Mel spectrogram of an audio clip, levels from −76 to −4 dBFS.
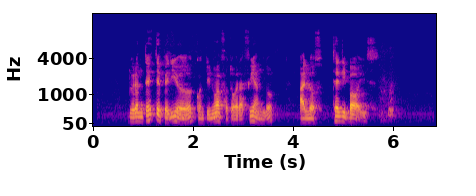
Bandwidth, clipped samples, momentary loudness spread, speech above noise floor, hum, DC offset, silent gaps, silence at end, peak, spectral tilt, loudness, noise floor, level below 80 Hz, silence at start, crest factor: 10 kHz; under 0.1%; 16 LU; 38 dB; none; under 0.1%; none; 0.85 s; -6 dBFS; -6 dB/octave; -25 LUFS; -61 dBFS; -68 dBFS; 0.75 s; 20 dB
